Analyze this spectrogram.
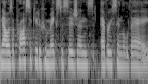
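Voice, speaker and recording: Soft-spoken, a woman talks at a medium pitch with monotone, flat intonation. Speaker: judicial candidate, prosecutor. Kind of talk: candidate forum answer.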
